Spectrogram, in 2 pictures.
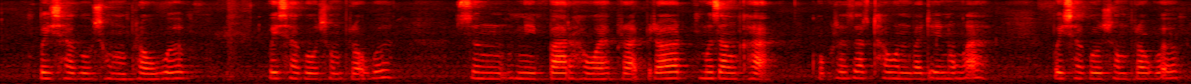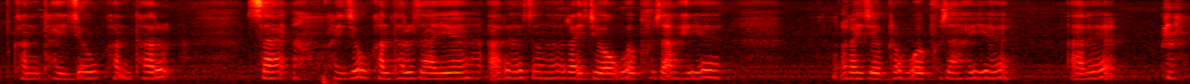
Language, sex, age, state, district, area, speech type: Bodo, female, 45-60, Assam, Kokrajhar, rural, spontaneous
